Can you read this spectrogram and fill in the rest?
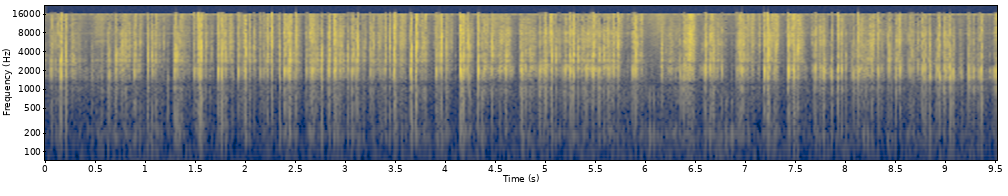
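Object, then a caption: Hardcover book spine. Fingertips and nails tap rapidly on the spine of an orange hardcover copy of "Flammender Zorn," a solid book held upright. The result is a dense, continuous stream of dry, bright clicks and taps centred around 2 kHz, with almost no low end and no ring after each strike.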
